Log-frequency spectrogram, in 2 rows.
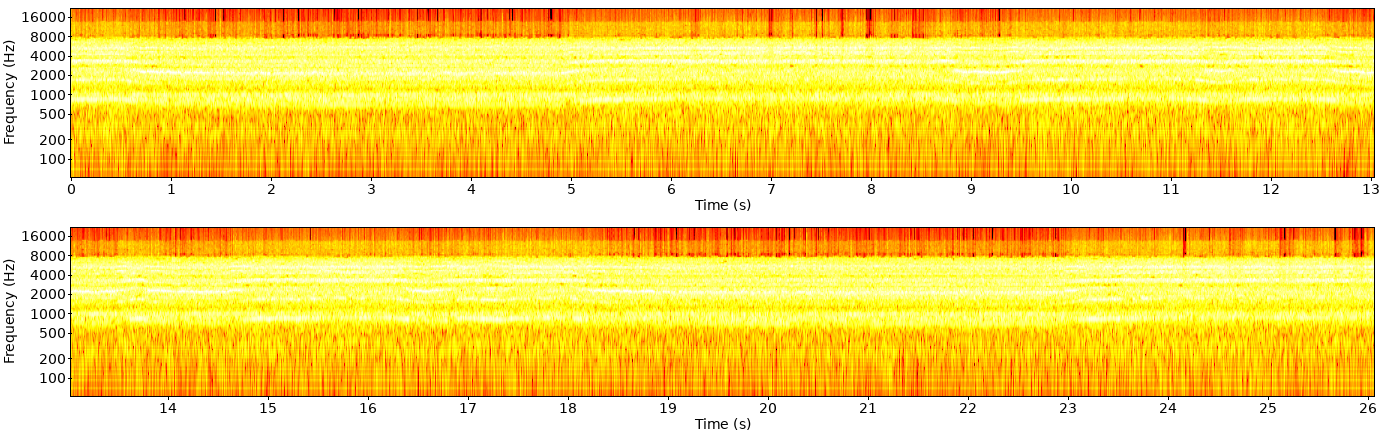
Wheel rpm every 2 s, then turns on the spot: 220, 210, 220, 230, 230, 230, 220, 220, 230, 210, 200, 210, 230.
none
